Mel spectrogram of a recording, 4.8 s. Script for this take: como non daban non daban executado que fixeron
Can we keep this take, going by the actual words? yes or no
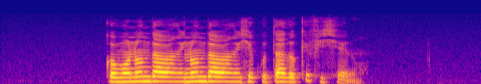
yes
